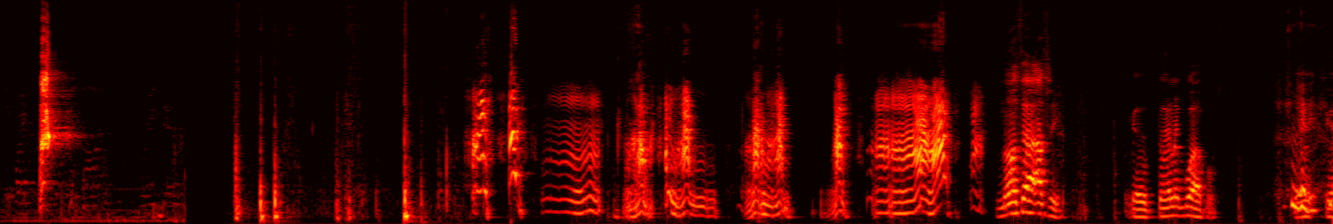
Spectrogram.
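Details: Young puppy vocalizing in a run of drawn-out, wavering yelps and barks, each about half a second to a second long, following a few clicks and brief sounds at the start.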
